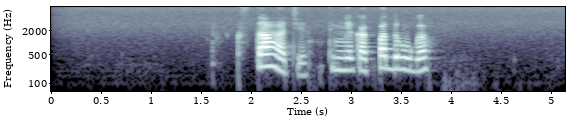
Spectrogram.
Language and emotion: Russian, positive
